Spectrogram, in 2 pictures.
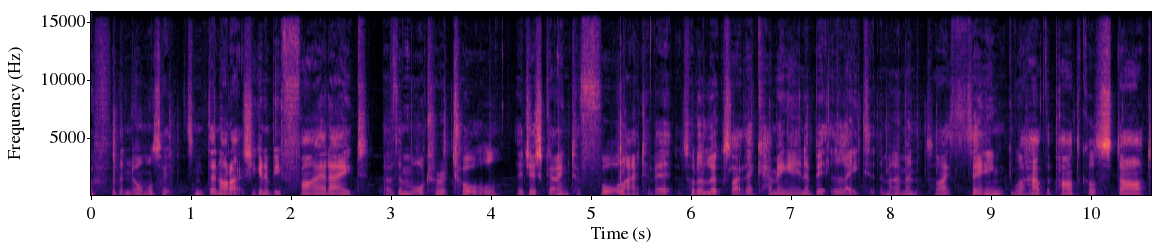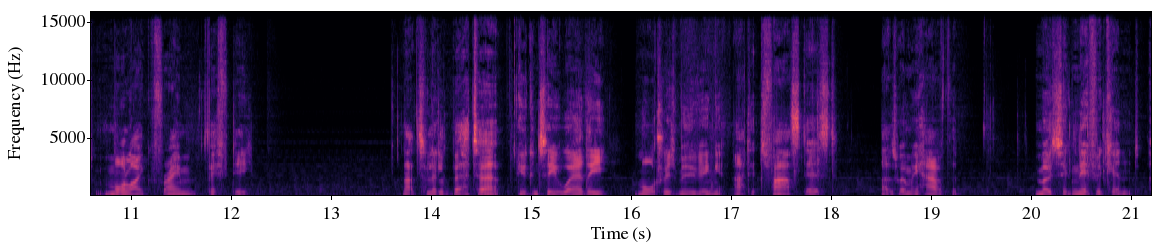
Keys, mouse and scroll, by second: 0.1 KP_Enter, 1.8 click, 2.2-2.9 scroll down 1, 2.9-3.5 scroll up 1, 3.5 space, 4.1 scroll down 1, 4.6 shift+middle click, 5.8 space, 6.0 Left, 12.3 space, 14.7 space, 17.6 Left.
